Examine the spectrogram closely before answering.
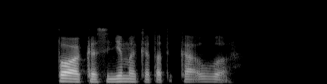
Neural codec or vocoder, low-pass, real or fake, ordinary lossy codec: codec, 24 kHz, 0.5 kbps, DualCodec; 5.4 kHz; fake; AAC, 48 kbps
